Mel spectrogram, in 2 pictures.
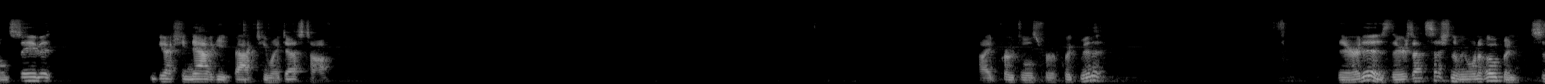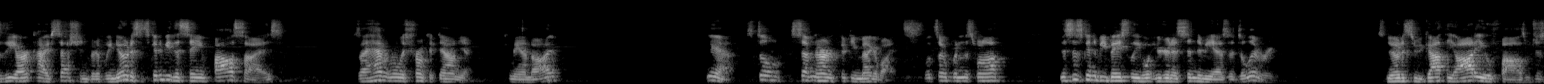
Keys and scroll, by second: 7.9 super+Tab, 20.6 super+i.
